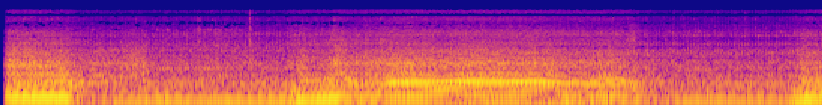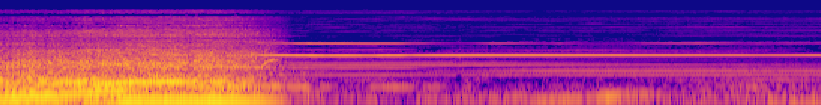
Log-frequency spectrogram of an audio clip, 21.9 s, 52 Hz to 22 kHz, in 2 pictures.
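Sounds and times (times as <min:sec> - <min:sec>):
vehicle engine revving: 0:03.8 - 0:08.8, 0:10.4 - 0:14.8
steady high tone: 0:13.4 - 0:21.9.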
